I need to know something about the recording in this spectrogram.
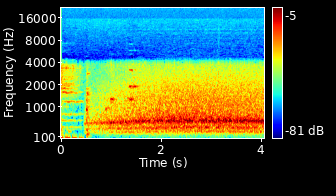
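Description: Guitar-backed music cuts off about half a second in, leaving a steady hiss with a faint hum in it that slowly grows louder.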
